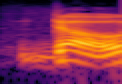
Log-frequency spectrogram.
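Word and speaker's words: dō: the science of Judo doe is the way the Japanese pronounce Dao ju means gentle Judo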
